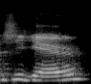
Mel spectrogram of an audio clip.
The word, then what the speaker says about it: Giguère: Well, I'll start by saying my name, just in case you guys don't know how to say my last name. Yep. It's Giguère.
